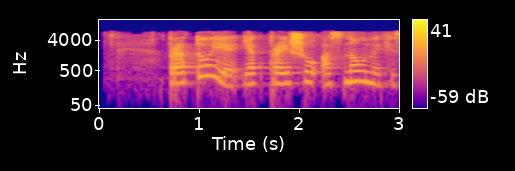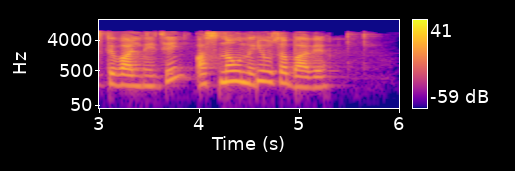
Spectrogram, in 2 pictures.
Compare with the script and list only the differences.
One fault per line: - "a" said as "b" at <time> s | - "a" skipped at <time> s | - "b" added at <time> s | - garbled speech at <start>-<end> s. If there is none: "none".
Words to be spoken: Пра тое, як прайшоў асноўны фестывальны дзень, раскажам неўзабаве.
- "раскажам" said as "асноўны" at 4.0 s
